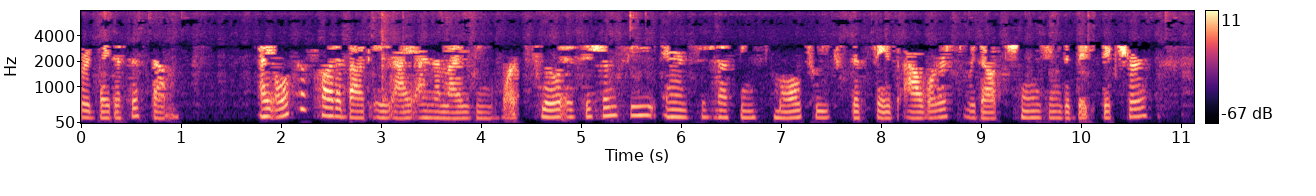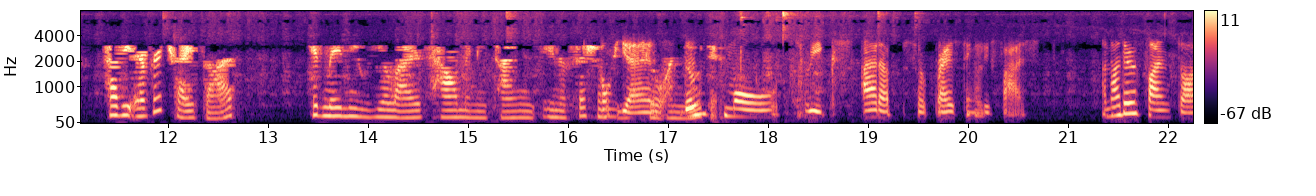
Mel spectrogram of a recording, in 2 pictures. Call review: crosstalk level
present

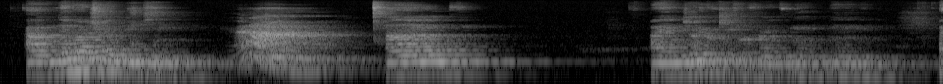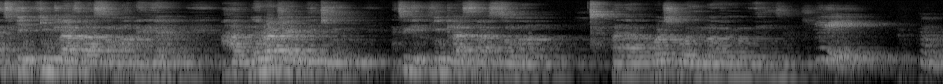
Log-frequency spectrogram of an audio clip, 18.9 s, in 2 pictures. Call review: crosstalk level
none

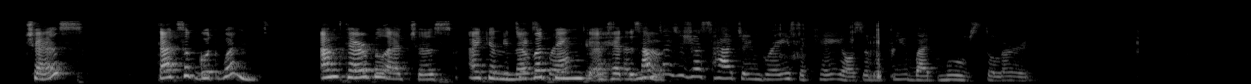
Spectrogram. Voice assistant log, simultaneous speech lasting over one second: present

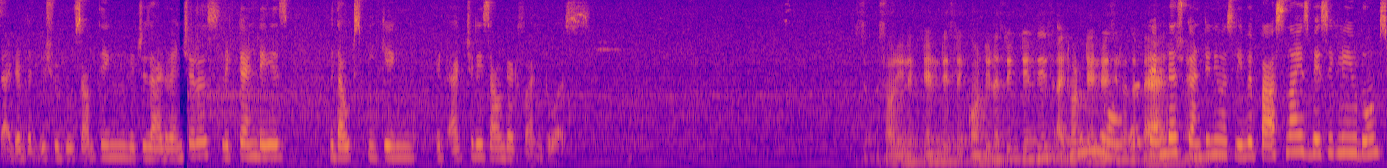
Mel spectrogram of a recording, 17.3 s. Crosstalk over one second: present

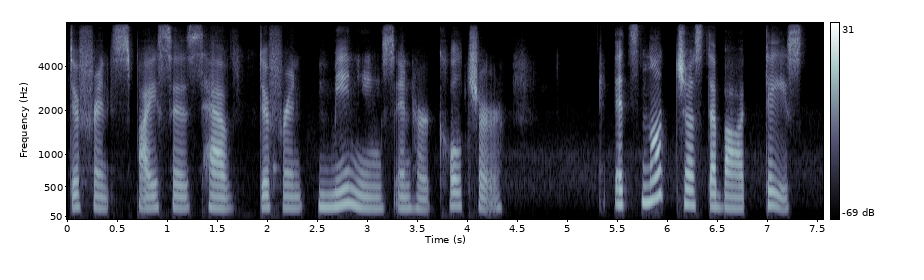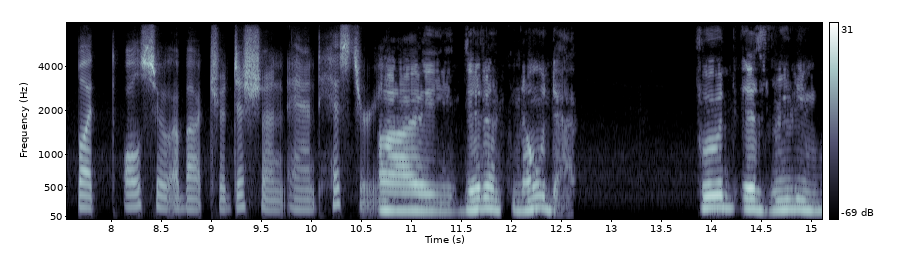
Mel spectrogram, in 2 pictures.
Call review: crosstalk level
none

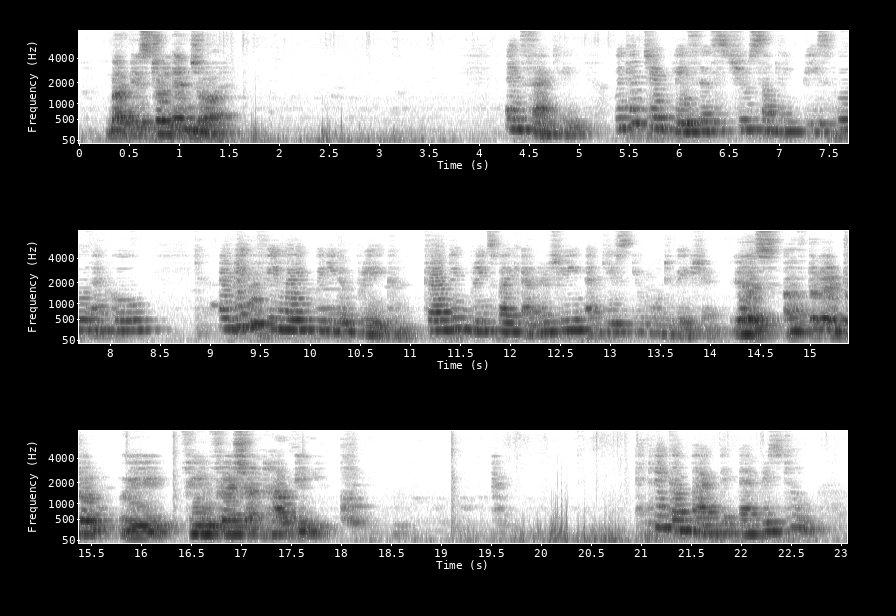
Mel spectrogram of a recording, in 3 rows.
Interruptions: none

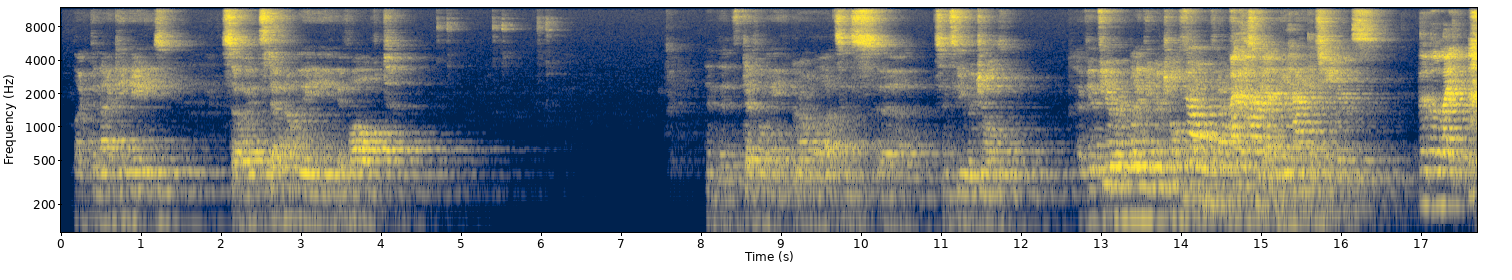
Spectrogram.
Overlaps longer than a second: present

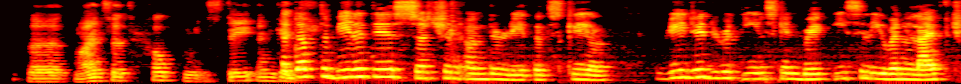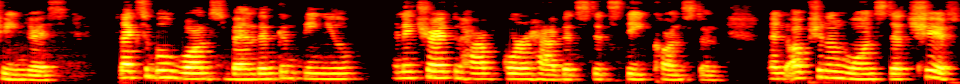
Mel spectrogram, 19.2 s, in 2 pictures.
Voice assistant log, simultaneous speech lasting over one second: none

